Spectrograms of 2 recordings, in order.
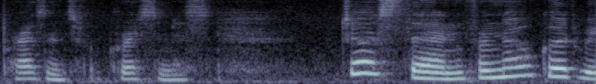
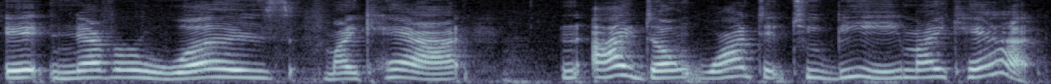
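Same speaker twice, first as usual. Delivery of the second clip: slow, loud exasperated insistence; loud and slow, rolling his eyes; 4 semitones higher, 9 dB louder, slower than usual. Acted. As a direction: spell it out, fed up. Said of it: "rolling his eyes".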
